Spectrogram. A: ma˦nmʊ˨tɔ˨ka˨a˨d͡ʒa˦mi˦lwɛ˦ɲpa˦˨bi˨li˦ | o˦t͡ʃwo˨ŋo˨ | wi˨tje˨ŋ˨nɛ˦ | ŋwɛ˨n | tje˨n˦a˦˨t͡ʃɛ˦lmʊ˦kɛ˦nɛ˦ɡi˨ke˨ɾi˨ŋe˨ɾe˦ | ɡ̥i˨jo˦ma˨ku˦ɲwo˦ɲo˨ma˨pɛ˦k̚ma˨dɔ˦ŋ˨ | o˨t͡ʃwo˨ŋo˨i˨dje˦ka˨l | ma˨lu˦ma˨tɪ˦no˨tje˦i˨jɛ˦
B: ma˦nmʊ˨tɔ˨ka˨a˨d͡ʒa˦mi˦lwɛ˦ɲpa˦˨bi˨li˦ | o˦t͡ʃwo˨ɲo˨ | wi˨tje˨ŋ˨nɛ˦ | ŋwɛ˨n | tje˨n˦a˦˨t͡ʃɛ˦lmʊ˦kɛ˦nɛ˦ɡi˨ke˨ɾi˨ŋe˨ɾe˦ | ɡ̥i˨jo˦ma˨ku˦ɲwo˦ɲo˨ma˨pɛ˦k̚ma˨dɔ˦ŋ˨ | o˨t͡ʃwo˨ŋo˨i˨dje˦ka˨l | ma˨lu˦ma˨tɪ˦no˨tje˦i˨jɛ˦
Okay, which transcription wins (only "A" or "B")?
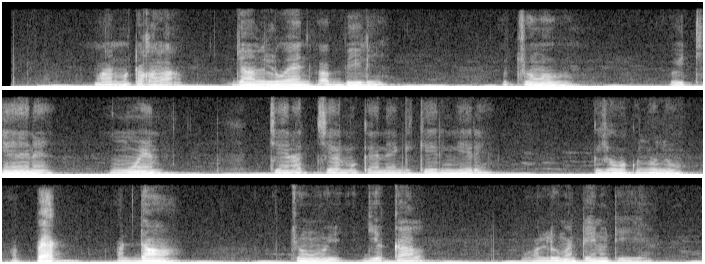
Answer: A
